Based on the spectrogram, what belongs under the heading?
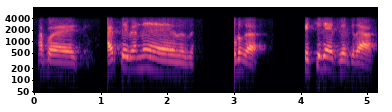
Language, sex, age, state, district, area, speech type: Tamil, male, 60+, Tamil Nadu, Erode, rural, conversation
